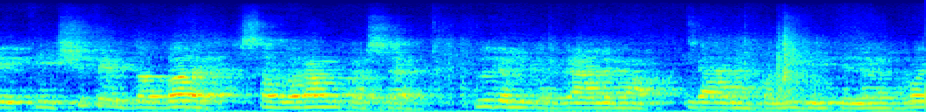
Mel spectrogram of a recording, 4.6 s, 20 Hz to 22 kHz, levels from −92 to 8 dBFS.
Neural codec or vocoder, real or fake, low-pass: codec, 44.1 kHz, 7.8 kbps, Pupu-Codec; fake; 19.8 kHz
